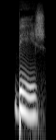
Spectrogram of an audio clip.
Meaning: beige (color of undyed wool or cotton)
- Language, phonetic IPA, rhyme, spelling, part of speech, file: Hungarian, [ˈbeːʒ], -eːʒ, bézs, adjective, Hu-bézs.ogg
